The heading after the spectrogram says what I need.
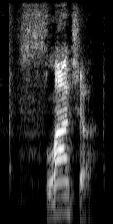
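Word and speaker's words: sláinte: uh thank you uh slancha i think is how that's pronounced slancha thank you patrick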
